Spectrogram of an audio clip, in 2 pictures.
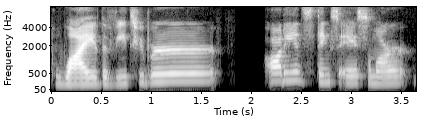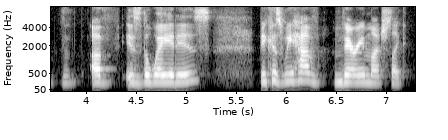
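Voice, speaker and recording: A woman with a deep voice presents to a livestream audience. She talks in a chatty, candid way and often pauses with hesitant fillers. Her delivery stays plain and informal. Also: a bit bright. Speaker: guest presenter.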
